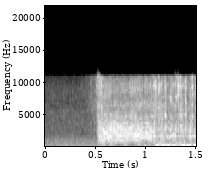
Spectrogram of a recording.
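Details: 1956 Packard 374, formerly stuck, first run in years, burning off oil: brief quiet, then catches and settles into a steady, even rumble with no knocking or ticking; normal running.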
